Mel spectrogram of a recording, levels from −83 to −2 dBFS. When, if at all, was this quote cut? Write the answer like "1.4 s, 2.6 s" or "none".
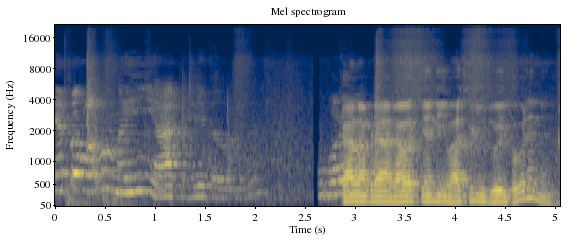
2.7 s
